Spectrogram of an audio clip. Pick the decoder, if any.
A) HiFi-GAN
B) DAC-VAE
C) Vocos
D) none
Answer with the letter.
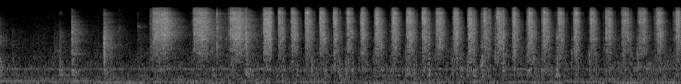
D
